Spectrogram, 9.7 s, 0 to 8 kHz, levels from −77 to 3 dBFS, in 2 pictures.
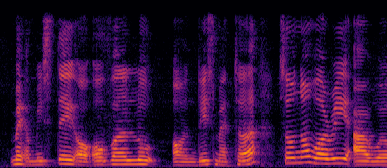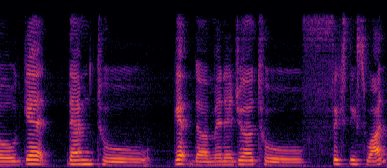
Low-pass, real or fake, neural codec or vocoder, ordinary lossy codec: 7.2 kHz; real; none; none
